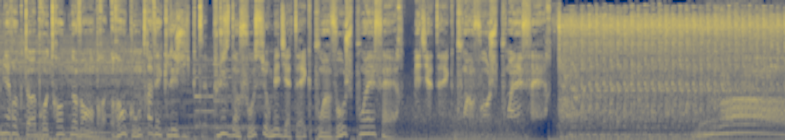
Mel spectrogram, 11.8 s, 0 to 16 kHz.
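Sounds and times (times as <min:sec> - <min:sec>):
speech: 0:00.1 - 0:09.4, 0:10.5 - 0:11.7
car engine idling and revving: 0:08.4 - 0:11.7.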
